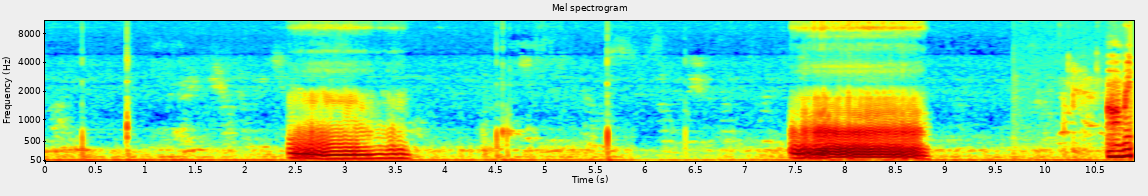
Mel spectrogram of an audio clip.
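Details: A sleeping female cat snores in loud, buzzing bursts about every five seconds, roughly 12 breaths a minute.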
